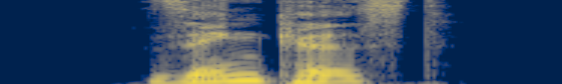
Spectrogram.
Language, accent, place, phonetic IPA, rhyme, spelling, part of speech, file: German, Germany, Berlin, [ˈzɛŋkəst], -ɛŋkəst, sänkest, verb, De-sänkest.ogg
- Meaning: second-person singular subjunctive II of sinken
